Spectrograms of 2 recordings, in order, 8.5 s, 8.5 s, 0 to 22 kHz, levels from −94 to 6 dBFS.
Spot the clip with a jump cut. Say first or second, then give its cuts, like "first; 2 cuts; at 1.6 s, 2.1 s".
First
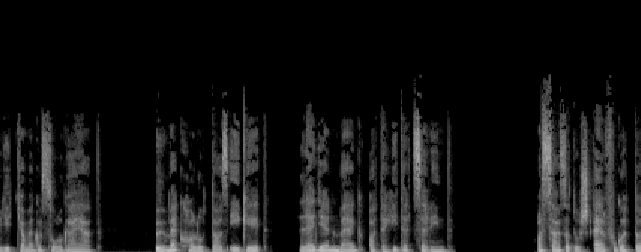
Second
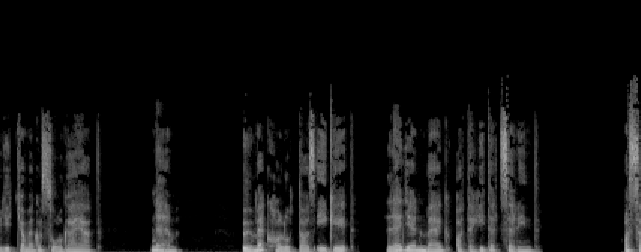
first; 1 cut; at 1.9 s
